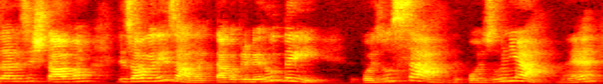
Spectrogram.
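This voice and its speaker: A woman's voice: sits high, fairly bright tone. A Brazilian woman teacher giving an online class, sounding out words syllable by syllable and checking in with "né?" and "tá certo?". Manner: slow, drawn-out syllable-by-syllable teaching with frequent "né?" and "tá certo?". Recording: very echoey room.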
